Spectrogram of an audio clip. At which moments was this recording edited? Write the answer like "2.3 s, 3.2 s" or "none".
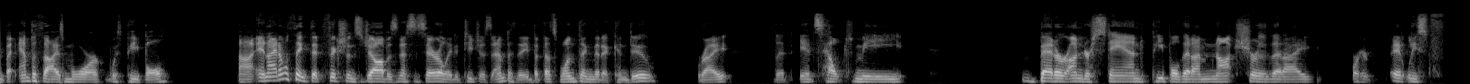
7.7 s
